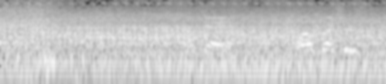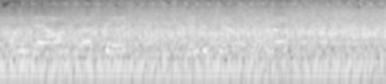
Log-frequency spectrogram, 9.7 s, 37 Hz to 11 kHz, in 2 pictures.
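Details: Case 188D diesel tractor just after a full engine rebuild and injection pump refit, first fire-up warming up: steady, even diesel idle with a low, regular chug, no knocks or misses; a possible fuel leak is suspected; normal idle.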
